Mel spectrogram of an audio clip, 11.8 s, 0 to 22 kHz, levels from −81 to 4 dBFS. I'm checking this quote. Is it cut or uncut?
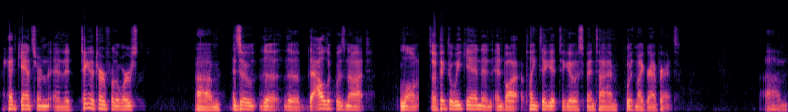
cut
